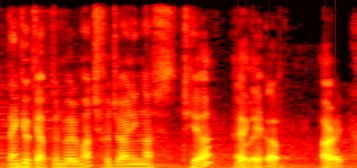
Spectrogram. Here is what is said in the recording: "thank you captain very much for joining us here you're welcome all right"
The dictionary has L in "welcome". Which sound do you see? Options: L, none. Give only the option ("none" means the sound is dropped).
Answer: none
